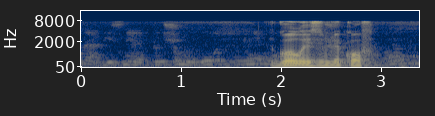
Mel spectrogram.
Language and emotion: Russian, neutral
